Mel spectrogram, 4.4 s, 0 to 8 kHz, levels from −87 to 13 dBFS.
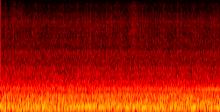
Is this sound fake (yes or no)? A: no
